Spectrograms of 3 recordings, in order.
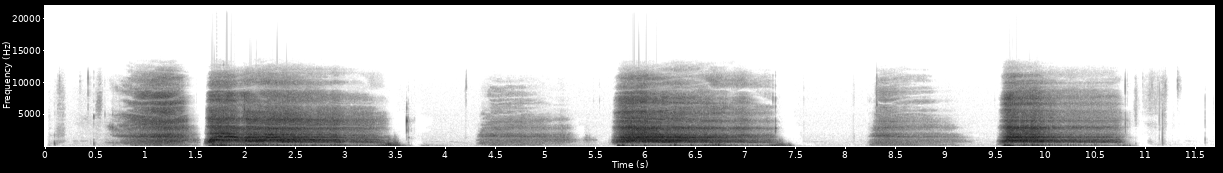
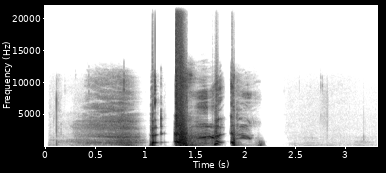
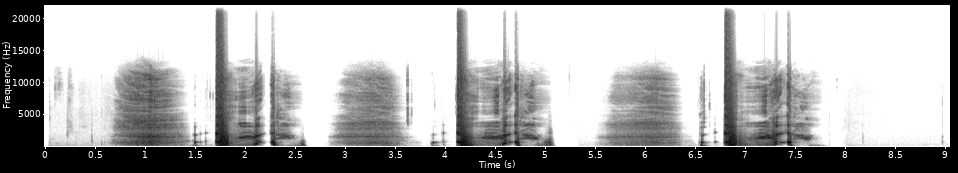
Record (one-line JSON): {"exhalation_length": "11.7 s", "exhalation_amplitude": 29200, "exhalation_signal_mean_std_ratio": 0.52, "cough_length": "3.3 s", "cough_amplitude": 32768, "cough_signal_mean_std_ratio": 0.33, "three_cough_length": "9.0 s", "three_cough_amplitude": 32768, "three_cough_signal_mean_std_ratio": 0.35, "survey_phase": "beta (2021-08-13 to 2022-03-07)", "age": "45-64", "gender": "Female", "wearing_mask": "No", "symptom_none": true, "smoker_status": "Never smoked", "respiratory_condition_asthma": false, "respiratory_condition_other": false, "recruitment_source": "REACT", "submission_delay": "1 day", "covid_test_result": "Negative", "covid_test_method": "RT-qPCR"}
